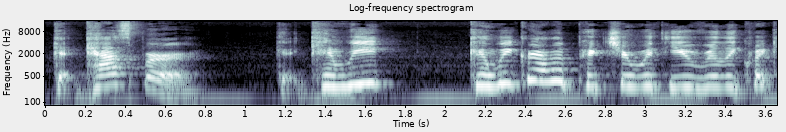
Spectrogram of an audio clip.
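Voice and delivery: high, stammering imitated ask; timid fan request. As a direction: stutter into a squeaky, hurried request. Acted timid request to a celebrity.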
